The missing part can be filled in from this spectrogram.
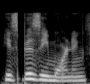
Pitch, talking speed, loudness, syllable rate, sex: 195 Hz, 200 wpm, -15 LUFS, 5.4 syllables/s, female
